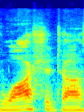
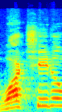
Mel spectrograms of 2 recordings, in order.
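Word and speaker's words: Ouachita: crazy to me that he butchered the pronunciation of Washita so bad. But he said, "Oh, I'm doing a meet and greet down there at such and such boat sales at right off of Wachita Lake," and I was like,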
